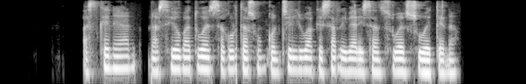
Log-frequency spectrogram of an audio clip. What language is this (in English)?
Basque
